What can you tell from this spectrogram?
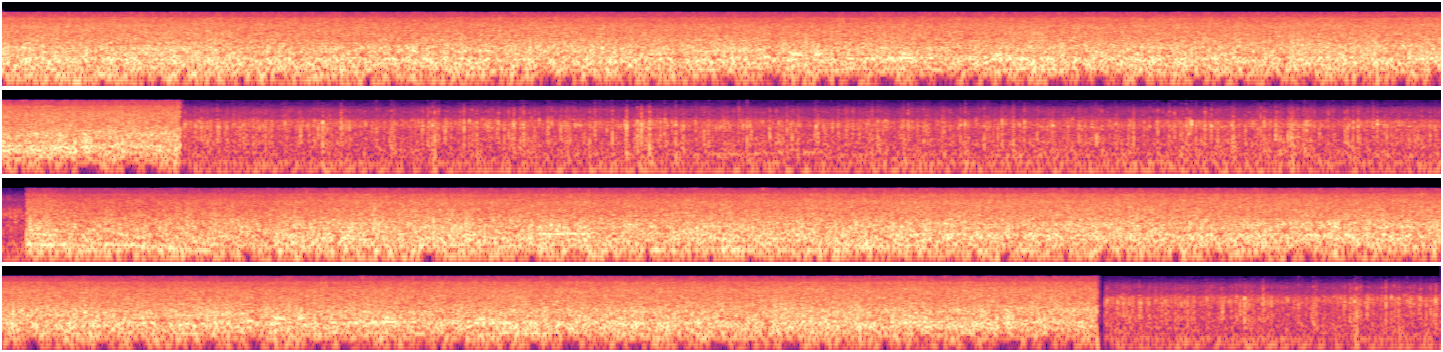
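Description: Rushing floodwater: an even, loud noise of fast-flowing water. About eight seconds in it cuts abruptly to a quieter, duller hiss, comes back just as abruptly some six seconds later, and drops again near the end.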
